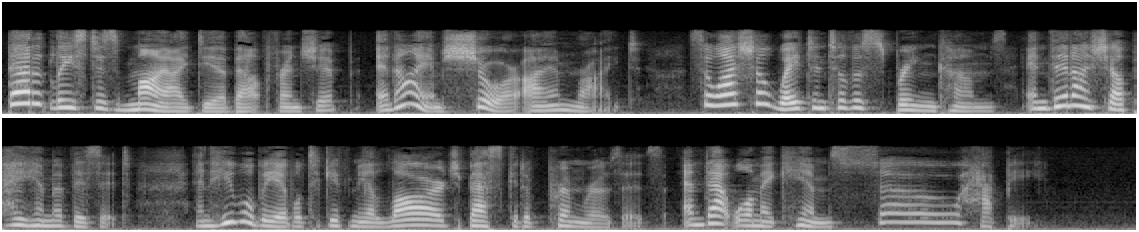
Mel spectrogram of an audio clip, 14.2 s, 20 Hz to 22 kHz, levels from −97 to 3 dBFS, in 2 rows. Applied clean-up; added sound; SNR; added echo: none; none; none; none.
